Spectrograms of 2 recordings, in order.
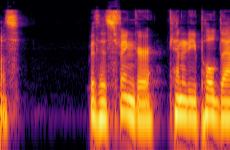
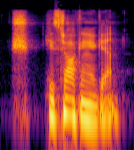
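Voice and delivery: plain

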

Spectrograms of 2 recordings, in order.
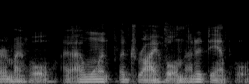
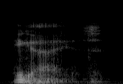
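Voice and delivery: deep ASMR voice, much quieter; 8 dB quieter than usual. Switching back to their recording voice to greet viewers, deep ASMR voice. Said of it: "Got my deep ASMR voice".

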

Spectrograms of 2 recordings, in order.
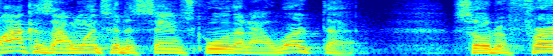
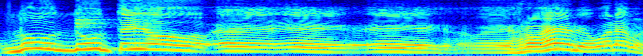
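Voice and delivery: put-on drunk voice, higher pitch; 5 semitones higher than usual. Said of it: "I would do an impression of my uncle drunk".

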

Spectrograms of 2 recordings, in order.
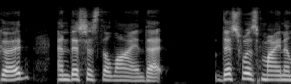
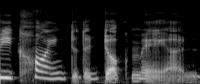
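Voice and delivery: put-on babyish, very slow, swooping, drawn-out sing-song voice; 4 semitones higher than usual. Retelling a moment where she grabs Andy's face: baby voice. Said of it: "she says it in a baby voice".

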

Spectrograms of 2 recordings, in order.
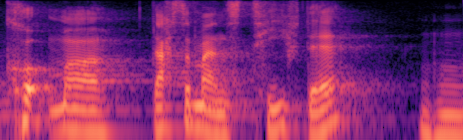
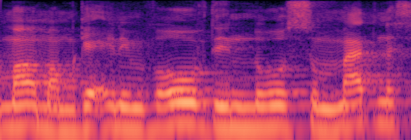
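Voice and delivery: mock speaking through tears, crying voice; 3 semitones higher than usual. Retelling own words to mum at her front door: imitating own past crying. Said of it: "And I'm crying".

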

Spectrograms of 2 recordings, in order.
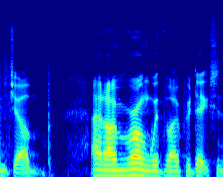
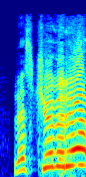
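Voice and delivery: shrill, booming, very enthusiastic, eager, high and loud; 21 dB louder than usual. Answering a question about starting the trivia: very enthusiastic. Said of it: "That was a very enthusiastic one".

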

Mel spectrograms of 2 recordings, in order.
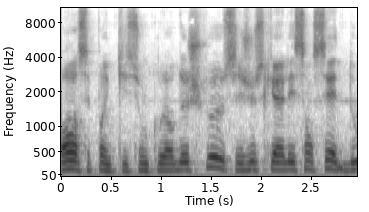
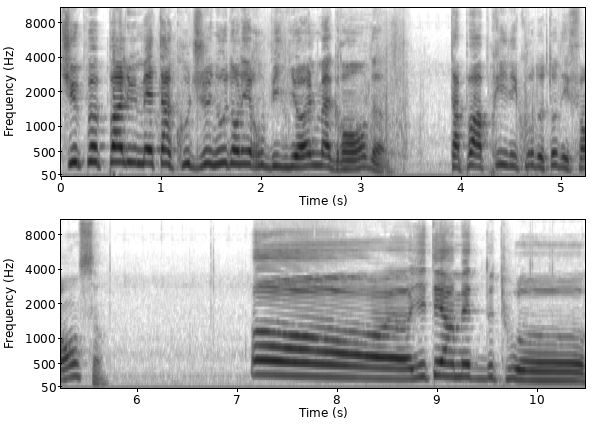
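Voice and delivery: high, loud, worked-up exasperated scolding. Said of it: "mais je m'énerve".

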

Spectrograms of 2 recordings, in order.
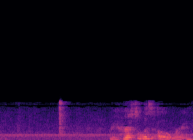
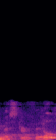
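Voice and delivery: plain

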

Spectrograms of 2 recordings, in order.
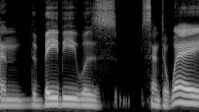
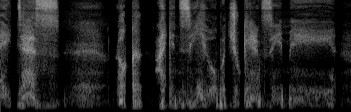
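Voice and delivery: very slow, hushed, breathy whisper. Acting out a killer in the dark holding a flashlight, whispered. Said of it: "they're whispering like this".

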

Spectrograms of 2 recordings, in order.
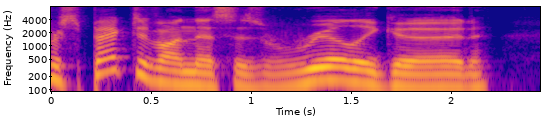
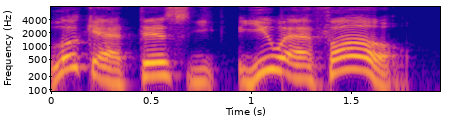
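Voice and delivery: mocking put-on robotic text-to-speech voice; 7 semitones higher than usual. Mocking UFO videos on TikTok that use a narrator voice: imitating a robot voice. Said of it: "with the robot voice".

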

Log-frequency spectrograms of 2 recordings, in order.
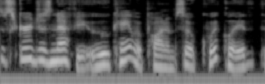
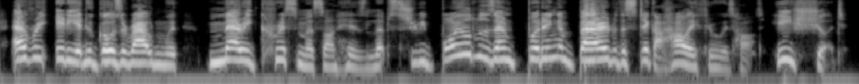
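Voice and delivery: with indignation; 3 semitones higher, 11 dB louder than usual. Scrooge answers his nephew; indignant. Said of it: "said Scrooge indignantly".

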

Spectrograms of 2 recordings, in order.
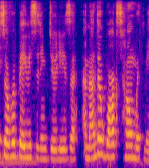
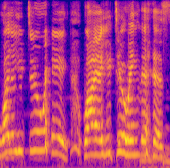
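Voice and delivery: put-on screaming; 4 semitones higher, 8 dB louder than usual. Imagining the conscience inside Tomo Dad yelling at him: acting out a conscience screaming. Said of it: "just screaming at him like".

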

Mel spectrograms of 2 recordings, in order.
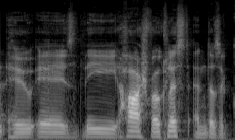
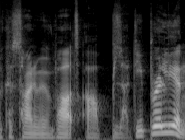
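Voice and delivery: accidental slip into sing-song Welsh accent; 2 semitones lower than usual. Recommending a band's new album, in an accidental welsh accent. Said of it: "I don't know why I sounded Welsh then".

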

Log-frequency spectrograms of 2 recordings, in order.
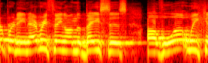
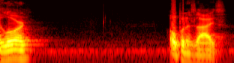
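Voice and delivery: mock, perfectly collected and untroubled calm delivery; 4 dB quieter than usual. Retelling a Bible story, voicing Elisha praying for the servant: imitating calm Elisha. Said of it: "calm as b-, can be".

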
